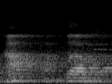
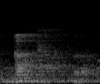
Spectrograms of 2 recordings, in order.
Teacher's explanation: jadi bukan akbar, bukan akbar, mesti ada sifatnya yang hembus anginnya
